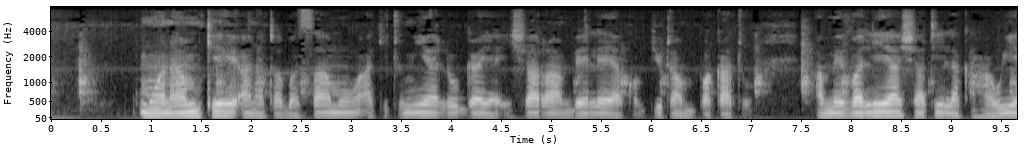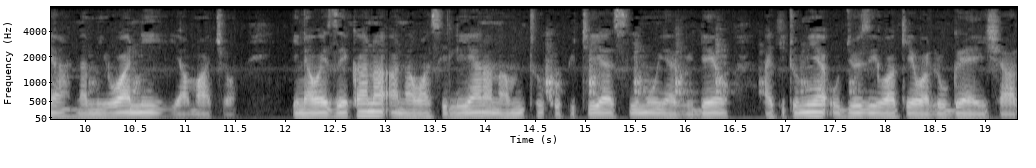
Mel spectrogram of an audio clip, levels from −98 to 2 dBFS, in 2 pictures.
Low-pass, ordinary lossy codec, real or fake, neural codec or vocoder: 7.2 kHz; MP3, 32 kbps; real; none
